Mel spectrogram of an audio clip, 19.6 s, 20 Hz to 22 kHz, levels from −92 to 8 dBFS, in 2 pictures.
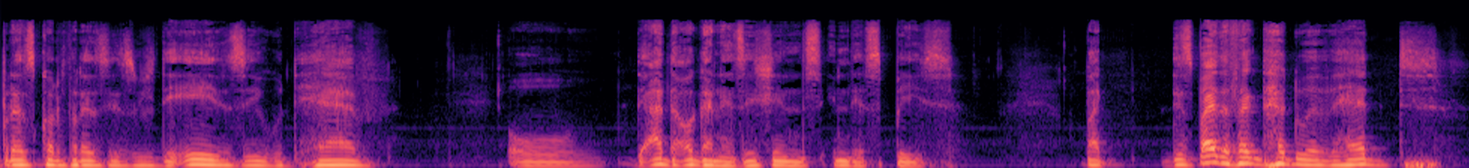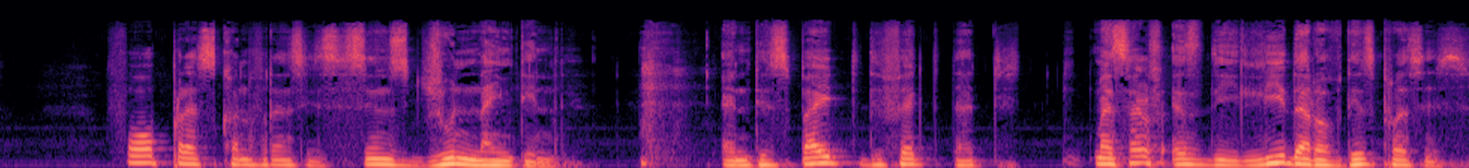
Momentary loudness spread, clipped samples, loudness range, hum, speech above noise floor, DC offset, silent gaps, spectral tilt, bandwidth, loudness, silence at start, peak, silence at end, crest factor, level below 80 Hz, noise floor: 14 LU; under 0.1%; 5 LU; none; 46 dB; under 0.1%; none; -5.5 dB/octave; 13 kHz; -18 LUFS; 0 s; -2 dBFS; 0 s; 18 dB; -42 dBFS; -63 dBFS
